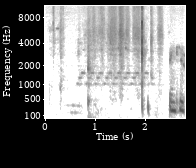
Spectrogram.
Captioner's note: phone rings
